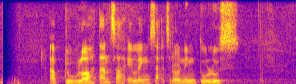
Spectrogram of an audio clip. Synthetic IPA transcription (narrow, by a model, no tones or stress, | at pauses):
ʔa̰b̚d̪̥ṳlɔht̪ansaɦelɪŋsa̰ʔd̥ʒ̥ɾo̤nɪŋt̪ulʊs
